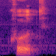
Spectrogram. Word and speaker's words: could: could. 여기 L 묵음입니다.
